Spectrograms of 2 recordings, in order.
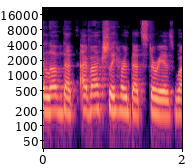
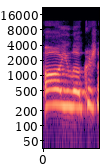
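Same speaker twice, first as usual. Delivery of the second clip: high, taunting, derisive mocking tone; 6 semitones higher than usual. Retelling how a man kept saying Krishna's name to devotees, retelling a mocking tone. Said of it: "saying Krishna's name in a very mocking tone".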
